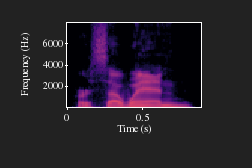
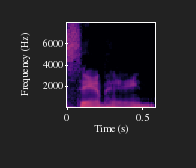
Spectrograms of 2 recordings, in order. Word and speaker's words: Samhain: and that's what he did with Sawen, which is spelled Samhain. It's not pronounced Samhain, but we'll talk about that in just a sec.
